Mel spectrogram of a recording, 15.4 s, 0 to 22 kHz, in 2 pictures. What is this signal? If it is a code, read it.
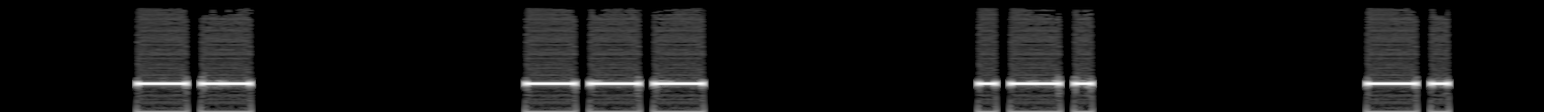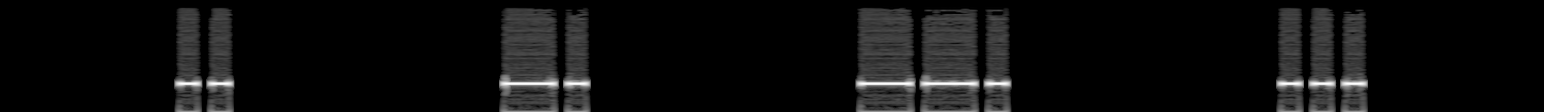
Morse code, heard as a keyed tone, about 15 wpm, spaced as for 5 wpm, 1000 Hz. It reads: MORNINGS
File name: qotdfiles / 5wpm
